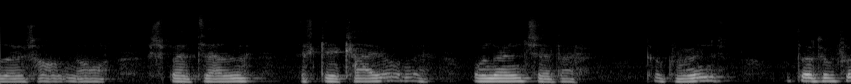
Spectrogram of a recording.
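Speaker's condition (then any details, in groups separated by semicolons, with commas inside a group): Amyotrophic lateral sclerosis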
